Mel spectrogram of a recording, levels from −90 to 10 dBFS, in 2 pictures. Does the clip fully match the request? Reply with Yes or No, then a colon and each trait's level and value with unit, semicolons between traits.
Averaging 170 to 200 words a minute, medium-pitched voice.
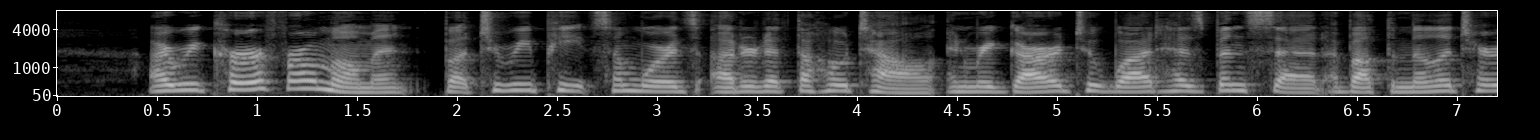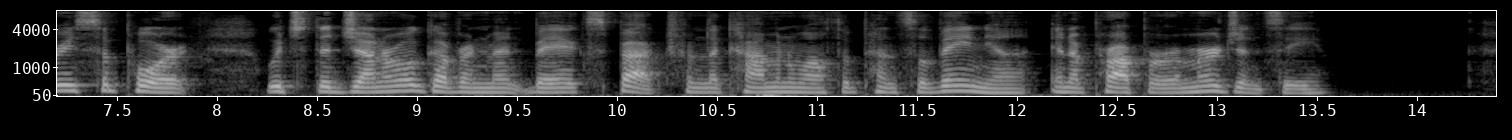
Yes: average, 175 wpm; medium, 170 Hz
